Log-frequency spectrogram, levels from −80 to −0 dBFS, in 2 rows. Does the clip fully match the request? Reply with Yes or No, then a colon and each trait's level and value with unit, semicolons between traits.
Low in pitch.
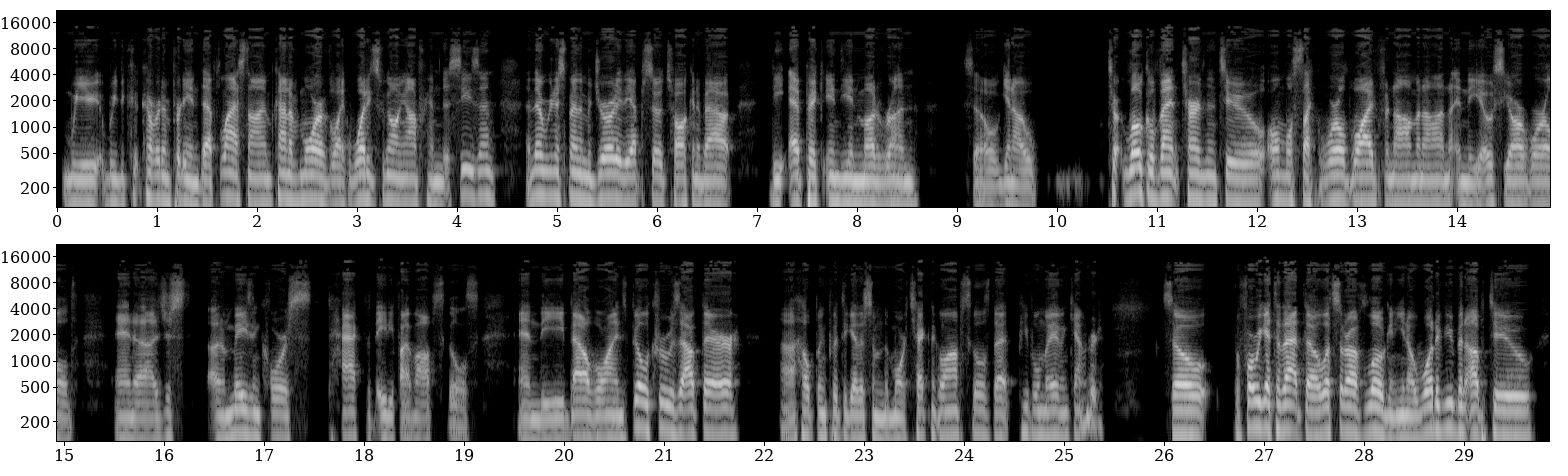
Yes: low, 130 Hz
